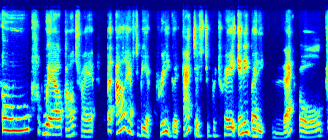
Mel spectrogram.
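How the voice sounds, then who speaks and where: A vain, scatterbrained housewife, played by a woman, reacts in broad 1940s radio-comedy style. Her voice is husky and mellow, swooping up and down as she plays the eager amateur actress. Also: medium pitch, very animated, moderate pace. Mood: eager, indignant. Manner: comic, exaggerated reactions.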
